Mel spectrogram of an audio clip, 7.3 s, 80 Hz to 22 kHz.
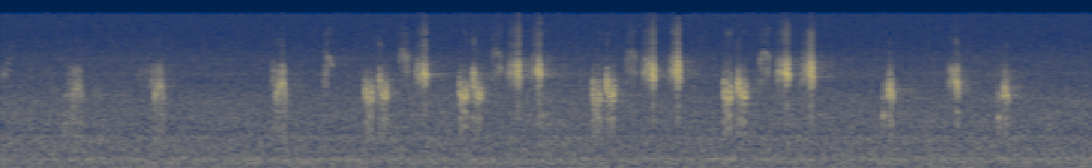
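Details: Oriental reed warbler in a reedbed at a lotus field in Iwakuni, Japan, 10 May 2018, about a month after arrival, loudly singing a harsh, chattering territorial phrase of grating notes; a Ruddy-breasted crake calls in the second half.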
